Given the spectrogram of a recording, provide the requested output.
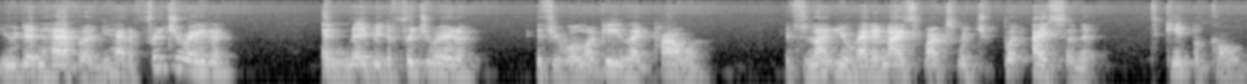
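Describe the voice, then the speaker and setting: The delivery moves at a fairly quick pace with ordinary pitch variation. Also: woman, very deep, low pitch for a woman. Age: 80s+. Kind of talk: interview answer.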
